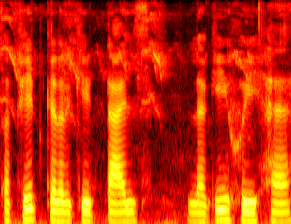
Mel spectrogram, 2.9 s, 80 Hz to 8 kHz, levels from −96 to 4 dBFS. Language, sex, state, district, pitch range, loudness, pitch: Hindi, male, Haryana, Charkhi Dadri, 120-130 Hz, -17 LUFS, 125 Hz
